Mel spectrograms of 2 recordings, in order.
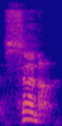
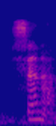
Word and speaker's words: Senna: Now the correct way you say this is Senna. Okay. He died in 1994 in Italy. Pronunciation. Okay, let's do it. Ready? We're going to do this pronunciation. Senna.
